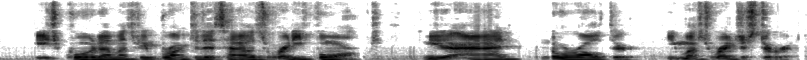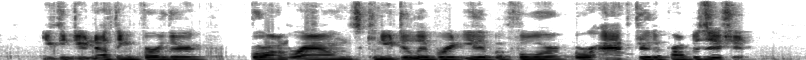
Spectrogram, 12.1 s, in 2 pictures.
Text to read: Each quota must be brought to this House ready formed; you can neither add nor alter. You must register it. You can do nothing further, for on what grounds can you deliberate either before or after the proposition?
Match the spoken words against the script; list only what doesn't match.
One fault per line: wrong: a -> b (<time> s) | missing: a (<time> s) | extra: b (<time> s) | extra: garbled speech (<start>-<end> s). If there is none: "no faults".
missing: what (8.2 s)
